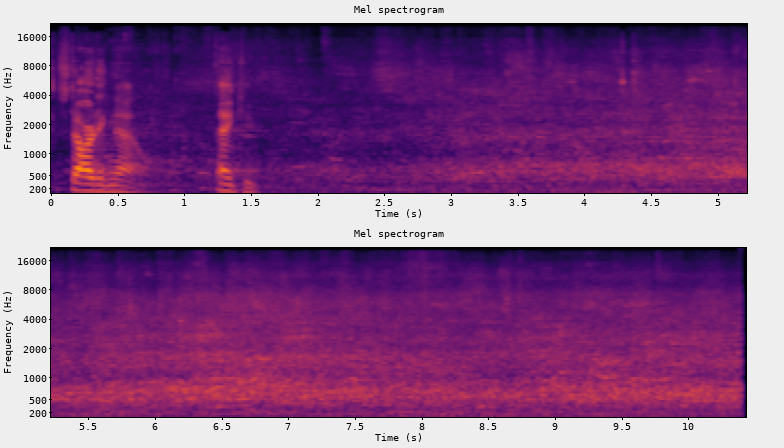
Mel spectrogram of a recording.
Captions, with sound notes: Starting now. Thank you. (audience indistinctly chattering)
